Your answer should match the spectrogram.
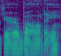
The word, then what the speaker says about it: Garibaldi: Garibaldi. Yes, Garibaldi.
